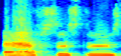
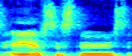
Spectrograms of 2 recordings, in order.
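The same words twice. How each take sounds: First: "Af Sisters" with Af as one syllable; brand name as a word. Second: "A F Sisters" with A and F as separate letters; brand name spelt out. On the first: Vlogger testing a brand name, "Af Sisters" as a word. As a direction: try "Af Sisters", reading Af as a word. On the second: Vlogger testing a brand name, "A F Sisters" letter by letter. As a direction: spell out the A and F in "A F Sisters". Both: Shown as a demonstration. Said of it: "see if I'm saying this right".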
